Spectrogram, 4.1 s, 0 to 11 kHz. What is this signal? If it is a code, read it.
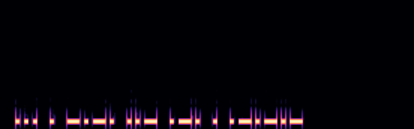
Morse code, heard as a keyed tone, about 28 wpm, 700 Hz. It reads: SECURE.
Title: Sentences from Top 1200 Words 28wpm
